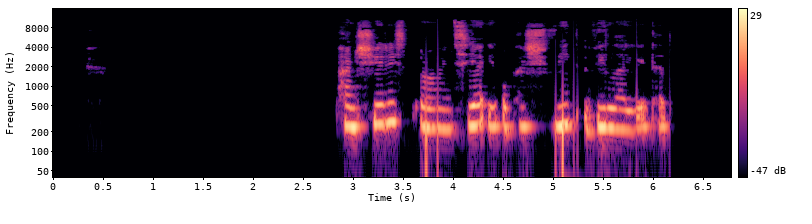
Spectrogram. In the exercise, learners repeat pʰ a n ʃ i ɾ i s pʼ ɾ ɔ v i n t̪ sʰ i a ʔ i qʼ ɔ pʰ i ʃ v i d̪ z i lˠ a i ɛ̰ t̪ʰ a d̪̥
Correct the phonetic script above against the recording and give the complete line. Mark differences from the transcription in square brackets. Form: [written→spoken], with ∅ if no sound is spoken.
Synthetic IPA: pʰ a n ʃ i ɾ i s pʼ ɾ ɔ v i n t̪ sʰ i a ʔ i qʼ ɔ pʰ [i→a] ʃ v i d̪ [z→v] i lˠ a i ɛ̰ t̪ʰ a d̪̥

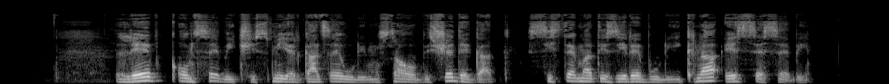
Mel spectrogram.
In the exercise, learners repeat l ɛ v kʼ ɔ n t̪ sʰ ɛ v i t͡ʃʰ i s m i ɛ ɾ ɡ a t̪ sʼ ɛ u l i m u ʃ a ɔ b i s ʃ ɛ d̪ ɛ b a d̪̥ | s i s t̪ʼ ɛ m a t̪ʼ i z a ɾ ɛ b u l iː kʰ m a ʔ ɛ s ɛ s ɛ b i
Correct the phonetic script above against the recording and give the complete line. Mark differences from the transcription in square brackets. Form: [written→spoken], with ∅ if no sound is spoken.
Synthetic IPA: l ɛ v kʼ ɔ n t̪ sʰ ɛ v i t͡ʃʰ i s m i ɛ ɾ ɡ a t̪ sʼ ɛ u l i m u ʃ a ɔ b i s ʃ ɛ d̪ ɛ [b→ɡ] a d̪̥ | s i s t̪ʼ ɛ m a t̪ʼ i z [a→i] ɾ ɛ b u l iː kʰ [m→n] a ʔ ɛ s ɛ s ɛ b i

